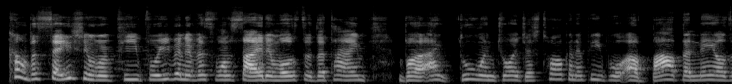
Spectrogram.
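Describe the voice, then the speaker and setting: A woman's voice: mid-range voice, bright, forceful tone. A woman from New York whose first language is Spanish, with a Spanish-influenced New York accent, chatting casually with viewers as she demonstrates nail art on a livestream. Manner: chatty, talks to viewers by name, laughs often. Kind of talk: casual live chat while demonstrating.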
